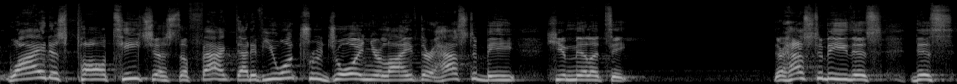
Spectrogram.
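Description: A man in his fifties preaches in a notably high-pitched voice. His delivery is informal and conversational, like someone telling personal stories from the pulpit, and he often repeats phrases to drive them home. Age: 50s. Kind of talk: conversational sermon with personal anecdotes.

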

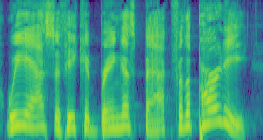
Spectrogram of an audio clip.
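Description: Storybook princess girl, played by a man: friendly, eager, raised pitch, bright tone. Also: expressive, normal speed, no echo, clean studio sound. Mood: excited. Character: friendly, excited young princess girls.

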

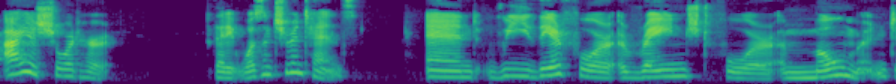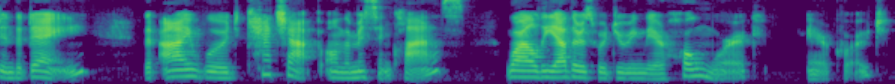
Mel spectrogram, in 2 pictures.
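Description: A bright, slightly low-pitched woman speaks English as a second language; her native tongue is Swedish. She tells a personal story candidly, in a reflective monologue with big swings in emphasis. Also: unhurried. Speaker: podcast host.

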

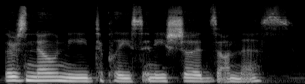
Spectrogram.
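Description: Female meditation guide, low register, soothing and measured, gentle music underneath. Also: fairly even intonation. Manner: soothing, measured delivery with long pauses. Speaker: meditation guide, podcast host.

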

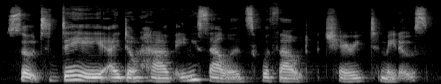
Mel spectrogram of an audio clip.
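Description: Low husky woman in her thirties. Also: a little slow, darkish tone. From Thailand. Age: 30s. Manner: candid, laughs often. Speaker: podcast host. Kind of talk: personal podcast monologue.

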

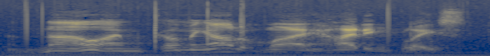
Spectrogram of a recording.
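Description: A man playing a suave, self-assured amateur detective in 1940s radio style, crisp, theatrical and knowing. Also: mid-range voice, very animated, moderate pace, noisy background, lightly acted. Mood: confident, knowing. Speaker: radio actor in the lead detective role.

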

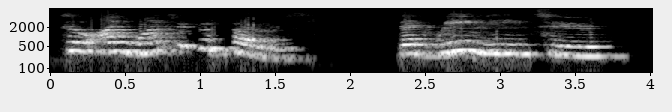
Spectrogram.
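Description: High-voiced woman preaching in an echoey hall. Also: takes it slowly, a little mellow. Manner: emphatic, exhorting. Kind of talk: sermon to a congregation. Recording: echoey hall, distant, slightly dull sound.

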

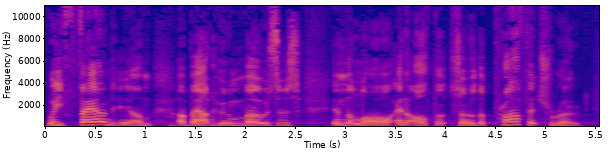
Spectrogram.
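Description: A man's voice: fairly high pitch, very animated, takes it slowly, fairly bright tone. A male pastor delivering a conversational sermon, often repeating words as he restarts a thought. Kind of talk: sermon with scripture reading. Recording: long hall reverb.

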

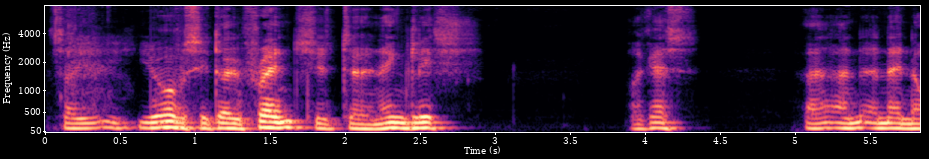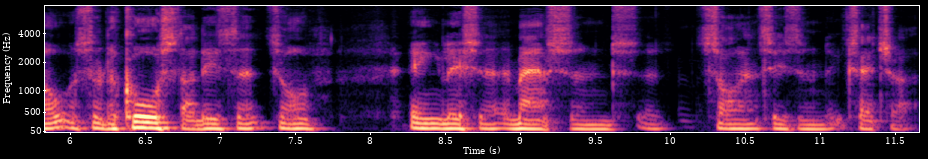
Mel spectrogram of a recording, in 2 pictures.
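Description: A man interviewing casually, asking questions in a halting, hesitant way that tends to trail off. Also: medium pitch, little pitch movement, darkish tone, breathy edge.

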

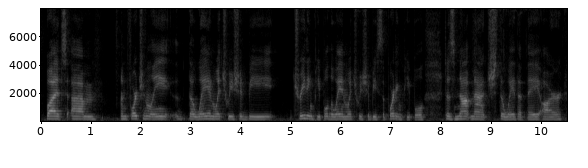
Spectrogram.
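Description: Chatty podcast host with a stuffy nose. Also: female voice, on the low side, a bit bright. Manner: chatty, rambling with many fillers and restarts. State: slightly nasal, recovering from a cold. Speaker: podcast host, holistic health practitioner. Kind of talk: casual solo podcast talk. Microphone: podcast microphone.

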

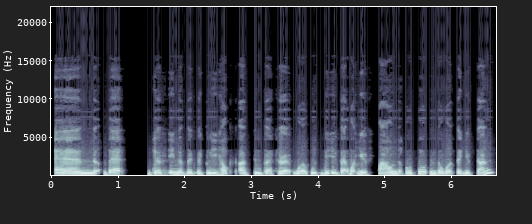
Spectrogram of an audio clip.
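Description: A woman's voice: on the low side, normal speed, warm tone, slightly rough, dry recording, low-quality recording. A woman hosting a podcast, asking questions in a hesitant, friendly way with plenty of fillers. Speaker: podcast host. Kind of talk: casual interview.

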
